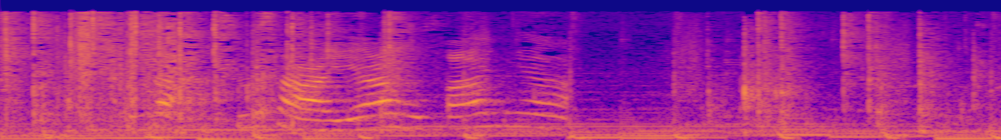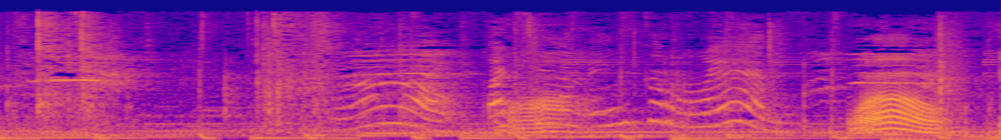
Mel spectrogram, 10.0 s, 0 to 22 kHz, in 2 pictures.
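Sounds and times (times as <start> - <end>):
plastic packaging crinkling: 0.0 - 2.2
background music with low notes: 0.0 - 10.0.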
